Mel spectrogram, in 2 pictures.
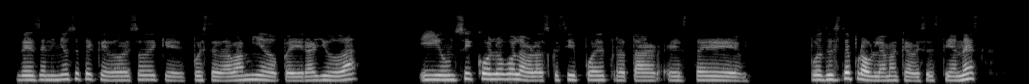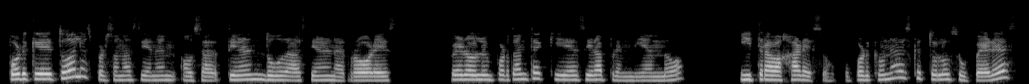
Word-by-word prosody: desde 210 Hz, 0 st, -1 dB
niño 215 Hz, +3 st, -1 dB
se 255 Hz, -, -5 dB
te 240 Hz, -1 st, -3 dB
quedó 190 Hz, -2 st, -3 dB
eso 190 Hz, +3 st, -5 dB
de 215 Hz, -1 st, -4 dB
que, 185 Hz, -4 st, -7 dB
pues, 195 Hz, -1 st, -5 dB
te 190 Hz, -, -2 dB
daba 180 Hz, +2 st, 0 dB
miedo 210 Hz, -5 st, 0 dB
pedir 180 Hz, 0 st, -1 dB
ayuda, 200 Hz, +5 st, 0 dB, 0.6 s
y 220 Hz, 0 st, +1 dB
un 215 Hz, 0 st, +2 dB
psicólogo, 245 Hz, +1 st, +2 dB
la 220 Hz, -4 st, +3 dB
verdad 185 Hz, 0 st, +1 dB
es -, -, -19 dB
que 205 Hz, -, -6 dB
sí 215 Hz, +1 st, -1 dB
puede 205 Hz, 0 st, -2 dB
tratar, 185 Hz, -2 st, -4 dB
este, 185 Hz, -2 st, -3 dB, 0.6 s
pues 215 Hz, 0 st, 0 dB
este 220 Hz, +5 st, +4 dB
problema 195 Hz, -5 st, +1 dB
que 185 Hz, -, -5 dB
a -, -, -1 dB
veces 175 Hz, +2 st, -5 dB
tienes, 225 Hz, +8 st, +1 dB, 0.6 s
porque 245 Hz, 0 st, +7 dB
todas 300 Hz, +9 st, +4 dB
las 365 Hz, -3 st, -2 dB
personas 205 Hz, 0 st, -4 dB
tienen, 200 Hz, -1 st, -3 dB
o 185 Hz, -1 st, -3 dB
sea, 180 Hz, -1 st, -3 dB
tienen 220 Hz, +2 st, +2 dB
dudas, 200 Hz, -3 st, +1 dB
tienen 200 Hz, 0 st, -1 dB
errores, 185 Hz, +1 st, +2 dB, 0.5 s
pero 220 Hz, 0 st, +4 dB
lo 220 Hz, -, +4 dB
importante 225 Hz, +4 st, 0 dB
aquí 220 Hz, -2 st, -1 dB
es 210 Hz, 0 st, -2 dB
ir 215 Hz, 0 st, +2 dB
aprendiendo 185 Hz, +2 st, -3 dB, 0.5 s
y 220 Hz, -2 st, +2 dB
trabajar 215 Hz, -1 st, +4 dB
eso, 175 Hz, -2 st, -7 dB, 0.2 s
porque 205 Hz, +2 st, -1 dB
una 255 Hz, +6 st, 0 dB
vez 300 Hz, -2 st, -4 dB
que 280 Hz, -, -4 dB
tú 235 Hz, -3 st, -2 dB
lo 235 Hz, +1 st, +1 dB
superes 215 Hz, -, +1 dB
205 Hz, 175 wpm, -23 LUFS, 190-220 Hz, 0.6 s, porque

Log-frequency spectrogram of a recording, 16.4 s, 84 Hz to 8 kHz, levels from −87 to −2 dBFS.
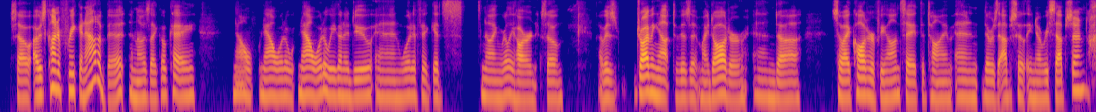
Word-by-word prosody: so 150 Hz, -1 st, 0 dB
I 165 Hz, -, +3 dB
was 165 Hz, 0 st, +3 dB
kind 230 Hz, -1 st, +8 dB
of 190 Hz, -, -7 dB
freaking 200 Hz, -5 st, +1 dB
out 315 Hz, -, +6 dB
a 305 Hz, -, +3 dB
bit, 140 Hz, +8 st, -3 dB
and 155 Hz, -4 st, -5 dB
I 150 Hz, -, -2 dB
was 155 Hz, -, -5 dB
like, 145 Hz, +2 st, -4 dB
"Okay, 165 Hz, -1 st, -1 dB, 0.6 s
now 85 Hz, -, -2 dB
now 165 Hz, -1 st, +1 dB
what 160 Hz, -, -3 dB
do -, -, -4 dB
w 150 Hz, -2 st, -6 dB
now 170 Hz, -1 st, +3 dB
what 170 Hz, -, -1 dB
are 190 Hz, -, 0 dB
we 165 Hz, -1 st, -1 dB
gonna 160 Hz, -1 st, -2 dB
do, 160 Hz, +2 st, -1 dB
and 155 Hz, -2 st, -6 dB
what 165 Hz, +1 st, -4 dB
if 160 Hz, 0 st, -6 dB
it 150 Hz, -4 st, -6 dB
gets 155 Hz, -2 st, -5 dB, 0.2 s
snowing 155 Hz, -3 st, -4 dB
really 165 Hz, 0 st, -3 dB
hard?" 140 Hz, -2 st, +1 dB
so, 145 Hz, 0 st, -3 dB, 0.6 s
I -, -, -7 dB
was 150 Hz, 0 st, -1 dB, 0.3 s
driving 180 Hz, -1 st, +8 dB
out 155 Hz, -1 st, +2 dB
to 150 Hz, -, -10 dB
visit 150 Hz, 0 st, -5 dB
my 145 Hz, -1 st, -4 dB
daughter, 155 Hz, -3 st, +3 dB
and, 155 Hz, -3 st, -7 dB
uh, 140 Hz, +1 st, +1 dB, 0.5 s
so 160 Hz, -, +1 dB
I 150 Hz, -, +5 dB
called 170 Hz, -2 st, +4 dB
her 150 Hz, -3 st, 0 dB
fiancé 150 Hz, +1 st, -1 dB
at 135 Hz, -, -8 dB
the 150 Hz, -, -11 dB
time, 145 Hz, -1 st, -4 dB
and 155 Hz, -2 st, -4 dB
there 150 Hz, -1 st, -3 dB
was 145 Hz, -, -3 dB
absolutely 150 Hz, 0 st, 0 dB
no 145 Hz, -1 st, -4 dB
reception. 150 Hz, +8 st, +2 dB
155 Hz, 210 wpm, -23 LUFS, 150-165 Hz, 0.6 s, kind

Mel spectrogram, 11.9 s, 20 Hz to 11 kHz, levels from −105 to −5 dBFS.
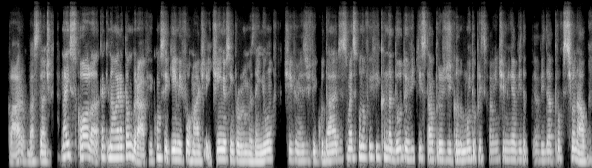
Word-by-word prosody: Claro, 105 Hz, +3 st, -1 dB
bastante. 110 Hz, +2 st, -1 dB, 0.2 s
Na 170 Hz, +2 st, +3 dB
escola 180 Hz, -6 st, +2 dB
até 165 Hz, -, -2 dB
que 170 Hz, -, -3 dB
não 160 Hz, 0 st, +4 dB
era 165 Hz, 0 st, +5 dB
tão 185 Hz, +1 st, +3 dB
grave, 110 Hz, -4 st, +1 dB
eu -, -, -7 dB
consegui 140 Hz, -3 st, +2 dB
me 130 Hz, -1 st, +2 dB
formar 125 Hz, -3 st, +1 dB
direitinho, 140 Hz, +4 st, +2 dB
sem 130 Hz, -2 st, 0 dB
problemas 115 Hz, -3 st, +1 dB
nenhum, 120 Hz, +5 st, +3 dB, 0.2 s
tive 130 Hz, 0 st, -5 dB
minhas 120 Hz, 0 st, -3 dB
dificuldades, 125 Hz, +3 st, -1 dB
mas 150 Hz, 0 st, 0 dB
quando 170 Hz, 0 st, +2 dB
eu -, -, -4 dB
fui 170 Hz, +1 st, -2 dB
ficando 165 Hz, -2 st, -1 dB
adulto, 140 Hz, +3 st, 0 dB
eu 140 Hz, -, +2 dB
vi 145 Hz, +1 st, -5 dB
que 150 Hz, -, -8 dB
isso 155 Hz, -, -2 dB
estava 135 Hz, -2 st, -1 dB
prejudicando 130 Hz, -1 st, 0 dB
muito, 140 Hz, +2 st, 0 dB
principalmente 140 Hz, -1 st, -7 dB
a -, -, -3 dB
minha 135 Hz, -1 st, -2 dB
vida 135 Hz, +1 st, -5 dB, 0.2 s
a 130 Hz, -, -10 dB
vida 130 Hz, +1 st, -5 dB
profissional, 145 Hz, -6 st, +1 dB
135 Hz, 210 wpm, -21 LUFS, 120-150 Hz, 0.2 s, era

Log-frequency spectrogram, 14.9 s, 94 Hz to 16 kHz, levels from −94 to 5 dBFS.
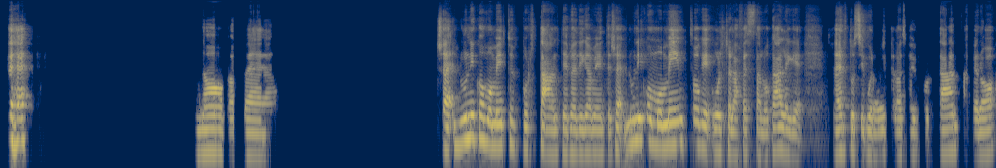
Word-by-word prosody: Eh-eh. 215 Hz, 0 st, +5 dB, 2.4 s
No, 155 Hz, +1 st, +4 dB
vabbè! 140 Hz, -1 st, -2 dB, 2.7 s
Cioè, -, -, +4 dB
l'unico 225 Hz, +3 st, +4 dB
momento 185 Hz, -2 st, +2 dB
importante, 165 Hz, -4 st, 0 dB
praticamente, 150 Hz, 0 st, -3 dB
cioè, 165 Hz, +3 st, -1 dB
l'unico 215 Hz, +2 st, +2 dB
momento 195 Hz, +2 st, +2 dB
che, 175 Hz, -2 st, +1 dB
oltre 155 Hz, -1 st, -1 dB
la 140 Hz, -1 st, -1 dB
festa 145 Hz, 0 st, -6 dB
locale 155 Hz, +3 st, -1 dB
che, 140 Hz, -1 st, -5 dB, 0.4 s
certo, 155 Hz, +1 st, -1 dB
sicuramente 150 Hz, -1 st, -4 dB
ha 145 Hz, -, -6 dB
la 145 Hz, -, -3 dB
sua 145 Hz, 0 st, -10 dB
importanza, 150 Hz, +3 st, -3 dB, 0.2 s
però, 145 Hz, +2 st, -1 dB
155 Hz, 95 wpm, -21 LUFS, 145-185 Hz, 2.7 s, Eh-eh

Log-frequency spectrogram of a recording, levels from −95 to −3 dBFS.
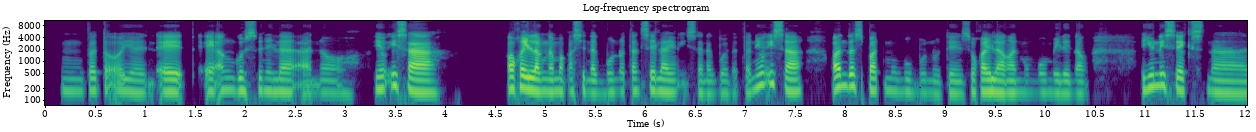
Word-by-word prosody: Hmm, 175 Hz, -1 st, -11 dB
totoo 180 Hz, 0 st, -4 dB
yan. 165 Hz, -2 st, -6 dB
Eh 170 Hz, -1 st, +3 dB, 0.2 s
eh, 175 Hz, -, +2 dB
ang 185 Hz, 0 st, -5 dB
gusto 185 Hz, 0 st, -2 dB
nila 170 Hz, -2 st, -2 dB
ano, 160 Hz, -1 st, -8 dB, 0.2 s
yung 200 Hz, 0 st, -1 dB
isa, 165 Hz, -9 st, +5 dB, 0.6 s
okey 200 Hz, -1 st, +8 dB
lang 175 Hz, -1 st, +6 dB
naman 170 Hz, 0 st, -1 dB
kasi 175 Hz, +1 st, -5 dB
nagbunutan 170 Hz, +3 st, -6 dB
sila, 180 Hz, -2 st, 0 dB
yung 165 Hz, -, -10 dB
isa -, -, -8 dB
nagbunutan. 155 Hz, +1 st, -11 dB
Yung 250 Hz, +2 st, 0 dB
isa, 180 Hz, -10 st, +3 dB, 0.3 s
on 220 Hz, -, +7 dB
the -, -, +5 dB
spot 185 Hz, -3 st, +1 dB
mo 180 Hz, -2 st, -11 dB
bubunutin. 160 Hz, -2 st, -10 dB
So, 165 Hz, -, -6 dB
kailangan 160 Hz, -1 st, +2 dB
mong 160 Hz, 0 st, -20 dB
bumili 160 Hz, -1 st, -7 dB
ng 155 Hz, 0 st, -6 dB, 0.6 s
unisex 210 Hz, -5 st, +1 dB
na 155 Hz, -2 st, -3 dB
170 Hz, 170 wpm, -25 LUFS, 160-180 Hz, 0.6 s, okey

